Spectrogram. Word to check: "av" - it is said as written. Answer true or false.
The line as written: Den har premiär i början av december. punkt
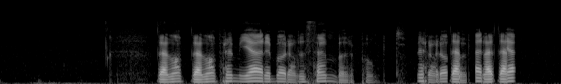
false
